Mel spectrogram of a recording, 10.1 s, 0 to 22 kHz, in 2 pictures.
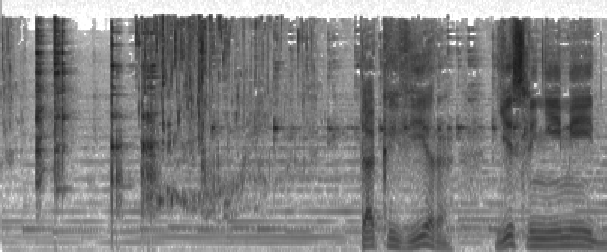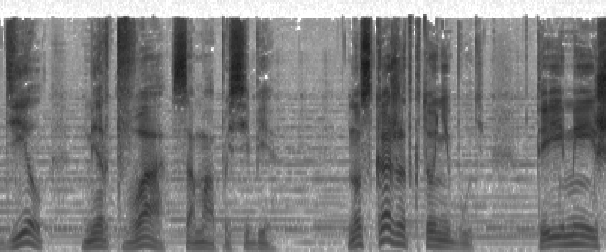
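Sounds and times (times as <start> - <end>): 
light glassy clinks of a glass: 0.3 - 4.7
tea trickling as it is poured into a glass: 1.1 - 4.4
speech: 3.0 - 10.0.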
